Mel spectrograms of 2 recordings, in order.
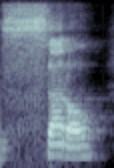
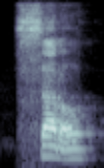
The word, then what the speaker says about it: subtle: different snooping around investigating subtle the B is silent subtle subtle flap t to emphasize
